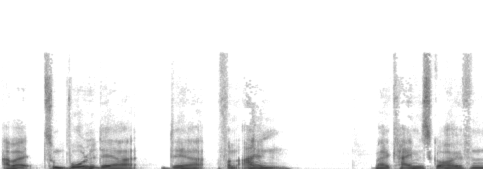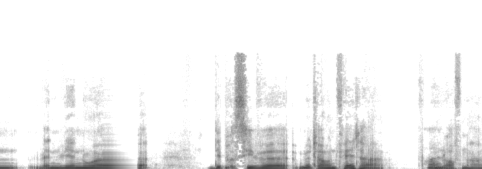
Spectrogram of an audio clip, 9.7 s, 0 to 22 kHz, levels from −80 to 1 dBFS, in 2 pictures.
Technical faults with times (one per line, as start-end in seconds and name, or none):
5.87-6.23 call audio freeze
